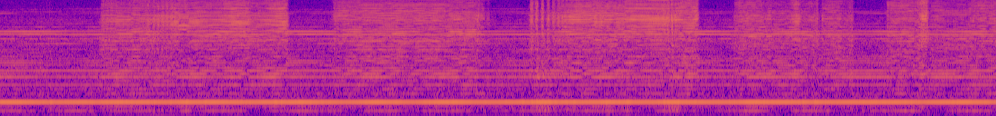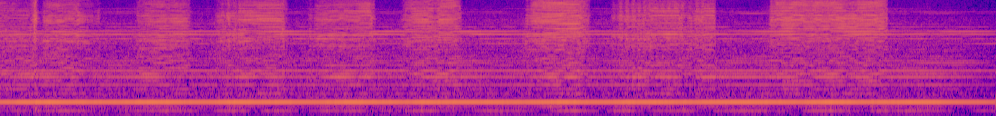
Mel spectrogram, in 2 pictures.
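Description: A metal tool grinds against a spinning polishing wheel in bursts.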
